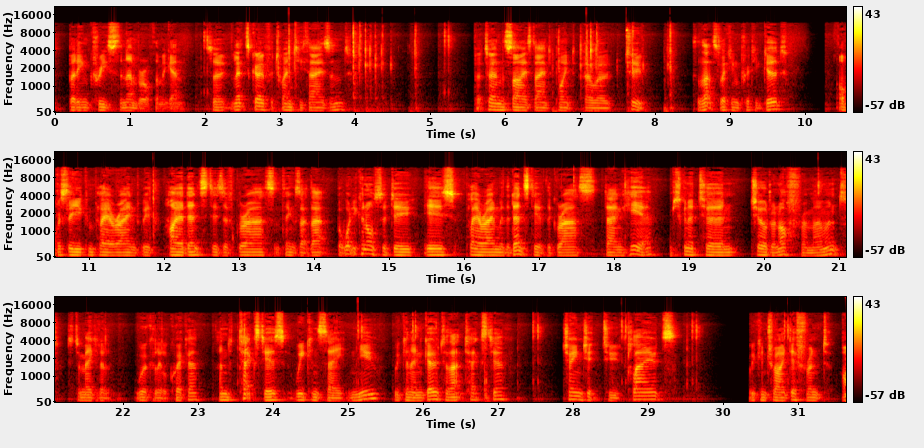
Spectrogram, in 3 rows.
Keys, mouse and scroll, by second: 1.9 click, 2.8 KP_2, 3.0 KP_0, 4.6 KP_Enter, 5.2 click, 6.6 KP_Decimal, 7.0 KP_0, 7.6 KP_2, 8.0 KP_Enter, 12.0 middle click, 13.0-15.1 scroll down 1, 17.4 click, 21.2 scroll down 1, 23.5 click, 25.8 click, 29.5 click.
